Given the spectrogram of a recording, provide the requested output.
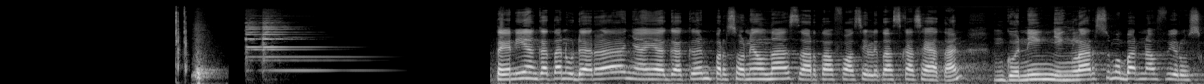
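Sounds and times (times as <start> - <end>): bright bell ding: 2.5 - 4.1.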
